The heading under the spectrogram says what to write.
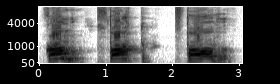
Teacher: Next, let's look at unstressed O. Unstressed O often sounds closer to a U sound.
